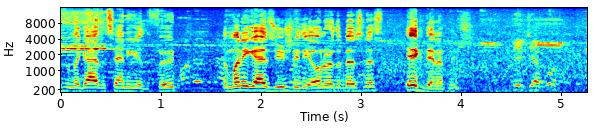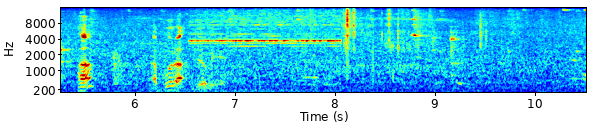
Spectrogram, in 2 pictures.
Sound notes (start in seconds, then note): 3.7 speaking in foreign language; 4.8 owner speaking in foreign language; 5.7 speaking in foreign language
